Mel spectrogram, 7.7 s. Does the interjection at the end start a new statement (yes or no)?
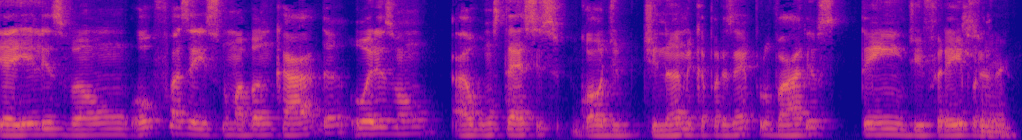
no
